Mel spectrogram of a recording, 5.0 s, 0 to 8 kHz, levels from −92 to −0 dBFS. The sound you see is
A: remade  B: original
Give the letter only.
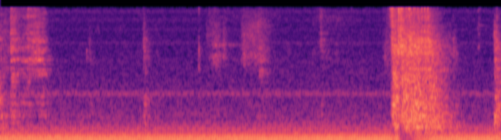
B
